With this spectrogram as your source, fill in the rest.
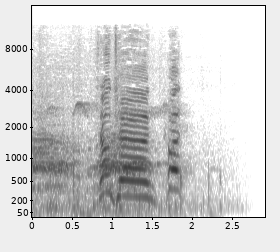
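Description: A man shouts a sharp command outdoors.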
